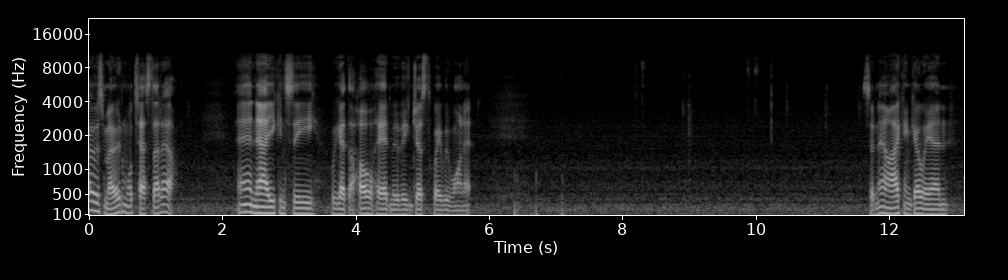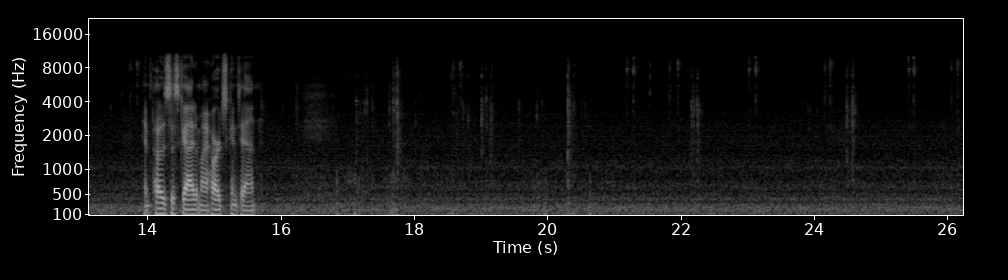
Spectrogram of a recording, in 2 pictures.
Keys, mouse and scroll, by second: 0.9 r, 8.2 right click, 8.9 r, 9.7 click, 10.4 middle click, 10.9 scroll up 1, 11.0 scroll down 1, 11.5 scroll up 1, 13.7 right click, 14.2 r, 15.2 click, 15.6 middle click, 16.7 scroll down 1, 17.3 shift+middle click, 17.8-18.4 scroll up 1, 18.4 right click, 19.0 t, 20.2 r, 21.1 click, 21.7 right click, 22.0 r, 22.9 click, 24.0 right click, 24.4 r, 25.3 click, 25.9 right click.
